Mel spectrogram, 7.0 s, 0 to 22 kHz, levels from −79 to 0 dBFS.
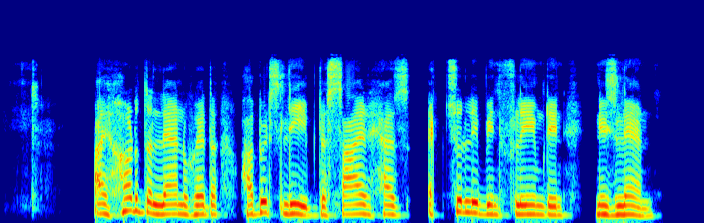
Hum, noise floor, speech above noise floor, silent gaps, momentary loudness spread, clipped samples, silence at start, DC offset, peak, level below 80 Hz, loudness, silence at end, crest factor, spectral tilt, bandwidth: none; -46 dBFS; 30 dB; none; 9 LU; under 0.1%; 0.3 s; under 0.1%; 0 dBFS; -52 dBFS; -17 LUFS; 0.5 s; 16 dB; -6 dB/octave; 7.8 kHz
